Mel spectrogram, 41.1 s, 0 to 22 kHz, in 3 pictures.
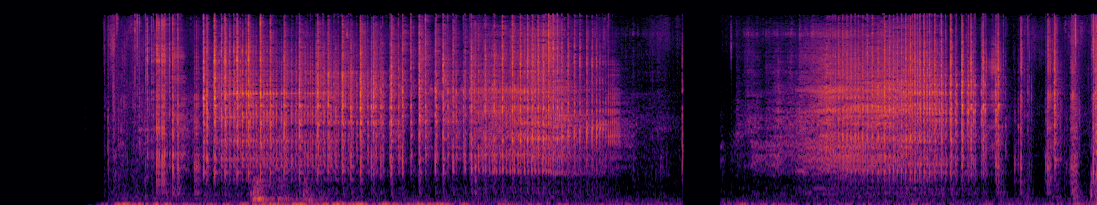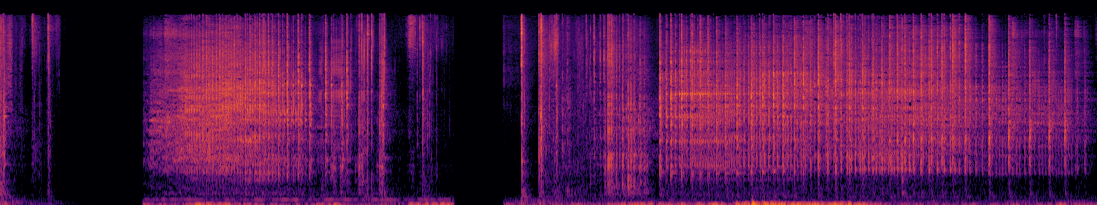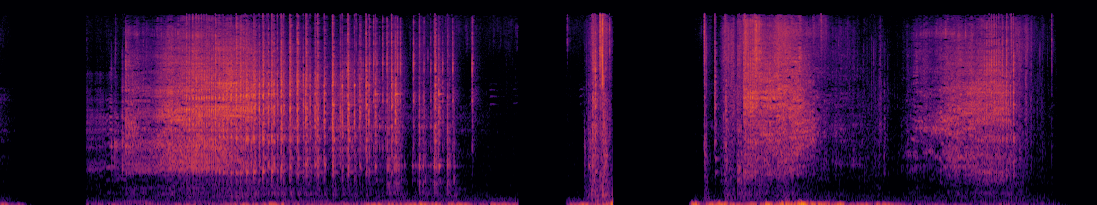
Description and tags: Creaky Door - Unprocessed
The sound of a creaky door, recorded with my Zoom H5.
ambiance, creepy, dark, door, eerie, field-recording, gate, goth, gothic, Halloween, haunted, horror, house, macabre, movie, sinister, spooky, stock, terror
